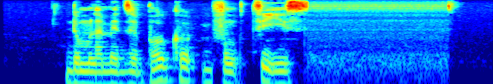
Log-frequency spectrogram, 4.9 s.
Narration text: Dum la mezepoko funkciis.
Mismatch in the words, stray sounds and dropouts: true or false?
false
